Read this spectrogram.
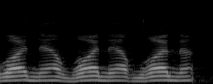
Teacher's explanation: تو یہ فیل کریں، جب ادائیگی بھی کریں گے نا، غن، غن، غن، ٹھیک ہے۔ یعنی مخرج کو پکڑیں گے موٹے والے کو، جب نون پہ آئیں گے تو اس کو باریکی ظاہر کریں گے کیونکہ نون باریک ہے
